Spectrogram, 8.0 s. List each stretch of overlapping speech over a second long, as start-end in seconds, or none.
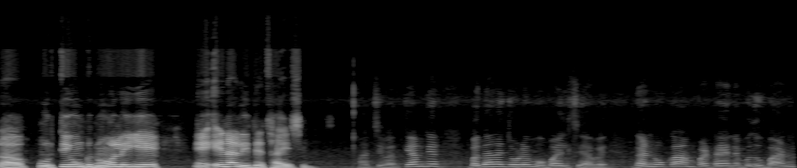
none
